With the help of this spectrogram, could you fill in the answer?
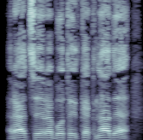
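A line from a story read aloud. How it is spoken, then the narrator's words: Shouted. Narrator (Russian): крикнул Лебье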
